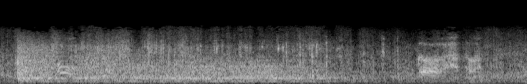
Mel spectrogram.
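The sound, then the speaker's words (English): A dynamite blasting charge wired to a tree goes off in a Superman radio drama. A sudden loud blast swells into a sustained, noisy roaring rumble that holds for several seconds. “Wired that tree to a blasting charge. Blew up right in my face. Anybody else would have been shattered to bits. Good thing dynamite can't hurt me.”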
